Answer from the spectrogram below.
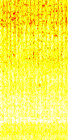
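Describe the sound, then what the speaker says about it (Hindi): A tractor engine rumbles steadily and close by as the tractor turns around in a farm field, with a dense, even drone and no voices. "अपनी ट्रैक्टर को मोड़ रहे हैं"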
